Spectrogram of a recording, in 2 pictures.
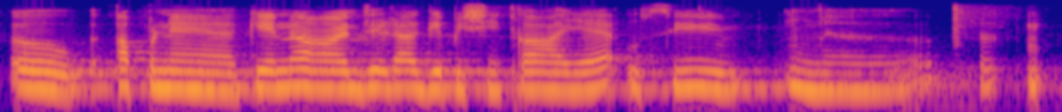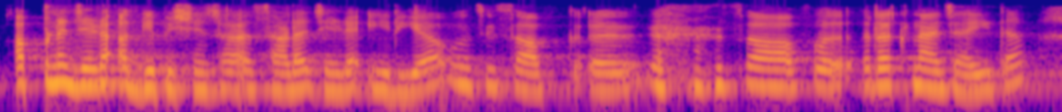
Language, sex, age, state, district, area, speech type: Dogri, female, 18-30, Jammu and Kashmir, Reasi, rural, spontaneous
